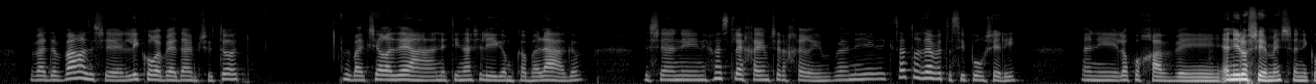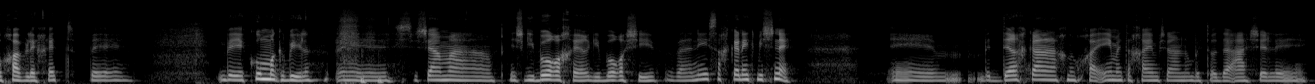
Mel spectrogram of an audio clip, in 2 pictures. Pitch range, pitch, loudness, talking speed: 185-215 Hz, 195 Hz, -28 LUFS, 125 wpm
